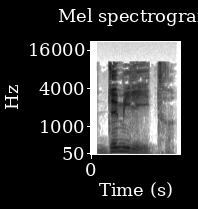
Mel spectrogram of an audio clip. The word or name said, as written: demi-litre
